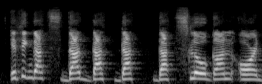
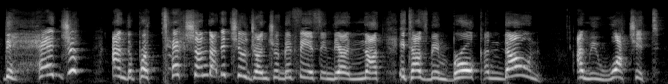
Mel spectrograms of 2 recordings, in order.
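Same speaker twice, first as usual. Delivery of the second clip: raised, high and loud, preaching against the neglect; impassioned outcry; 6 semitones higher, 7 dB louder than usual. Real, not acted. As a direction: cry it out with rising fury. Preaching outrage at child neglect.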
